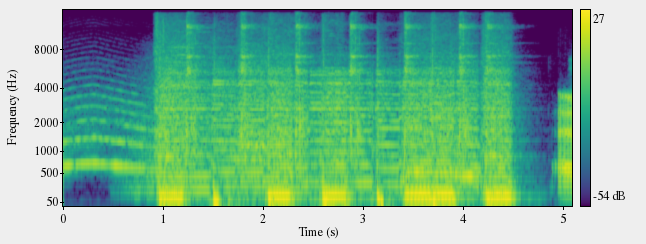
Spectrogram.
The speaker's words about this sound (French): Je vais vous faire écouter un jingle.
